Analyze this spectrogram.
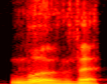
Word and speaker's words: move: ree 이렇게 발음이 되네요 그리고 알파벳 m m 한국말 무 므 미음으로 발음되죠 그리고 알파벳 5는 5는 5 이렇게 발음할 수 있는데요 여기에서는 우로 발음이 되네요 그리고 알파벳 uv는 발음되죠 비읍 그리고 영어 단어 끝에 있는 2는 발음하지 않으니까요 move는 move move 이렇게 발음할 수 있네요 그래서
